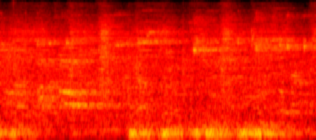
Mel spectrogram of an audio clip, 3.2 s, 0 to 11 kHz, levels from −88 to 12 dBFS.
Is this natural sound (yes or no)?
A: yes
